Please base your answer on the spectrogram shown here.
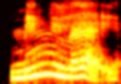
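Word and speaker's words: Minh Lê: Ming Lei is how you say it. So I thought that was, I had to look that up. Ming Lei is the author, and the illustrator is Dan Santant.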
